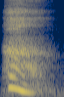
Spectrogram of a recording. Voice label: healed, RPG Voice; RPG Voice Starter Pack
